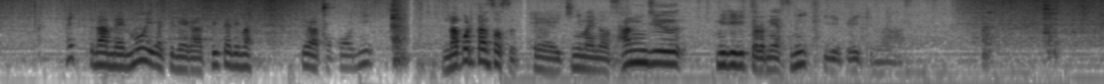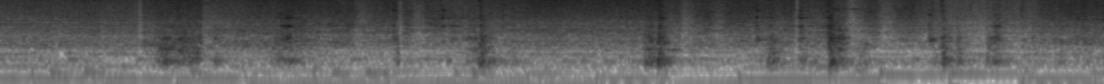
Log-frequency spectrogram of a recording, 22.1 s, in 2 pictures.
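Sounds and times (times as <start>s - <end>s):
noodles stirred and pan tossed: 0.0s - 4.1s, 9.5s - 22.0s
noodles sizzling in a pan: 0.0s - 4.7s, 9.2s - 22.0s.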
